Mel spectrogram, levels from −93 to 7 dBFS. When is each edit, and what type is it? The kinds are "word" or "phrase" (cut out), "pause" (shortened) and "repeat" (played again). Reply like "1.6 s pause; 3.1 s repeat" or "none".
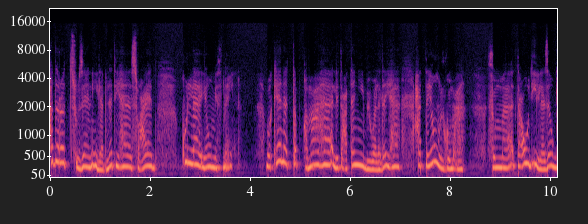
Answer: none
